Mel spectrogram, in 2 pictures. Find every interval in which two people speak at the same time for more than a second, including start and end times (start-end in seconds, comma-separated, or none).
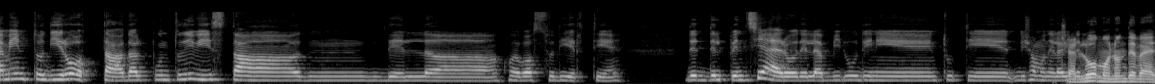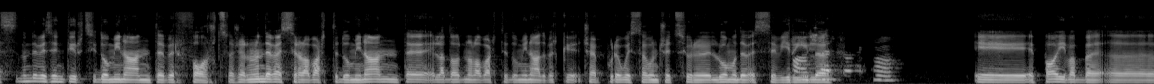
none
